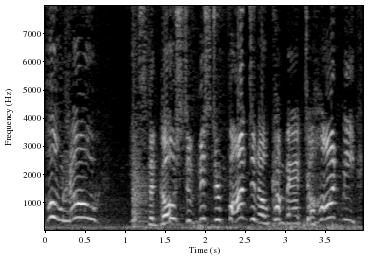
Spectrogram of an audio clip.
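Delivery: high terrified outcry; panic, it's a ghost; panicked shout. Acted. Louis realizes ghost panic.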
